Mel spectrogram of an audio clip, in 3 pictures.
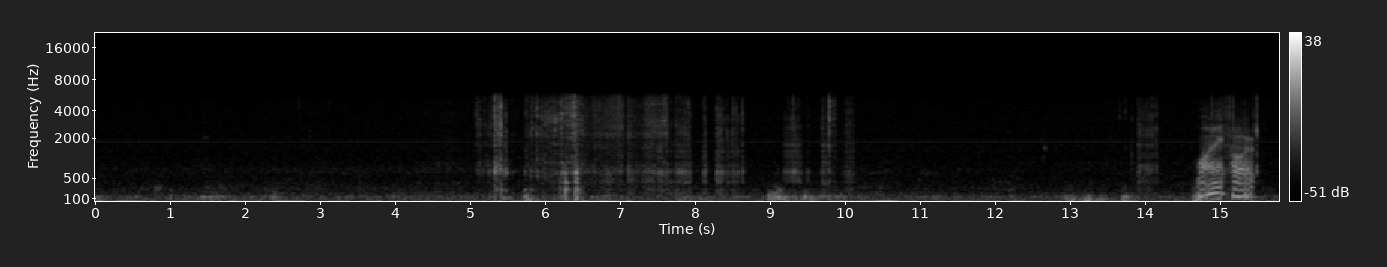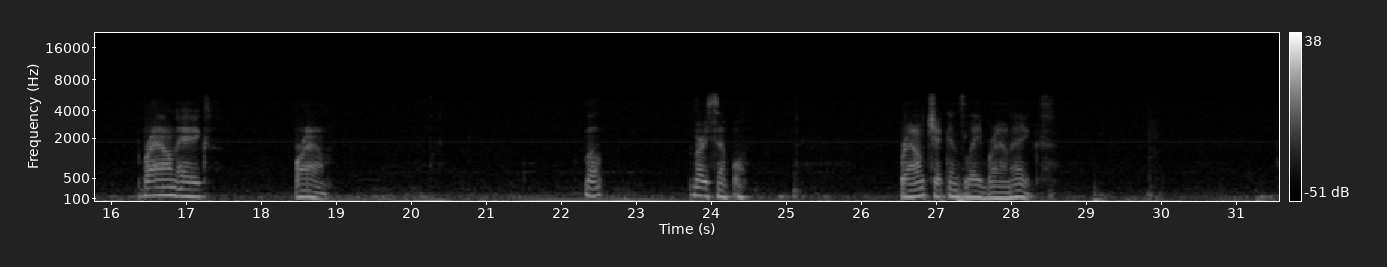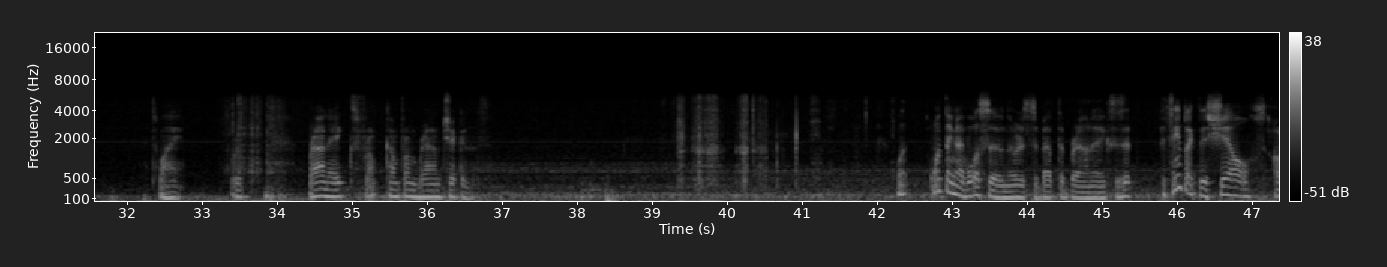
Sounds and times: Speech: 14.6 - 15.6, 16.4 - 17.4, 18.4 - 19.0, 22.3 - 22.6, 23.7 - 24.5, 26.5 - 28.6, 32.3 - 32.8, 33.4 - 33.8, 34.4 - 36.9, 42.2 - 47.3.

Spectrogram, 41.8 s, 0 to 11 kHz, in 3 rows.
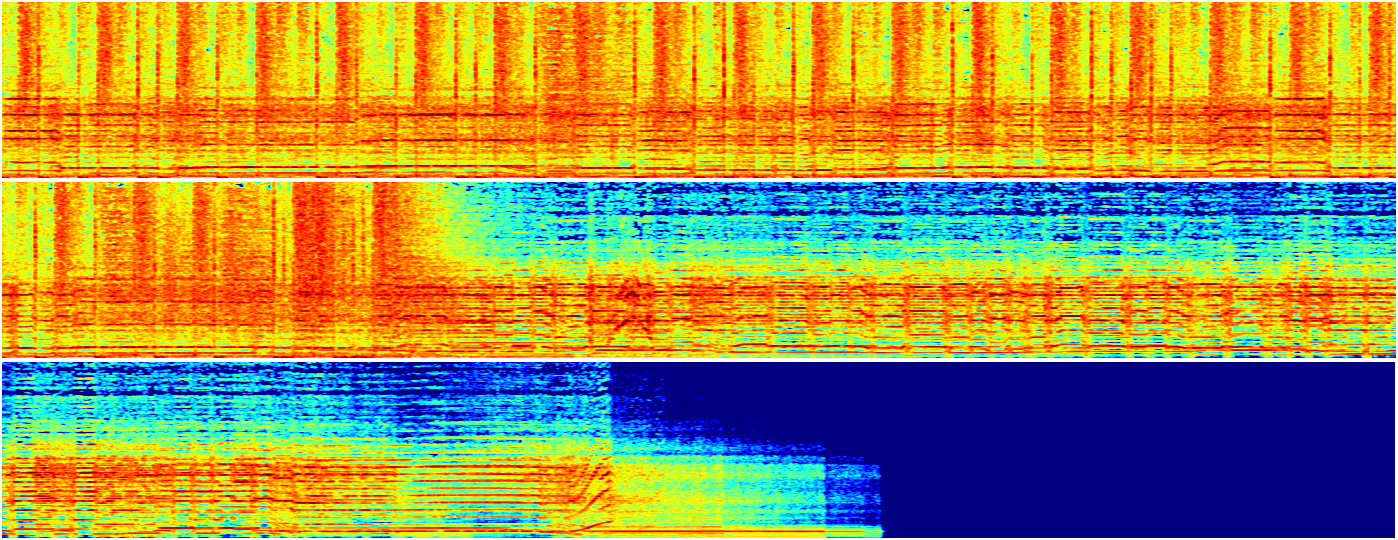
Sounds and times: Effects unit: 0.0 - 36.7
Music: 0.0 - 36.7.

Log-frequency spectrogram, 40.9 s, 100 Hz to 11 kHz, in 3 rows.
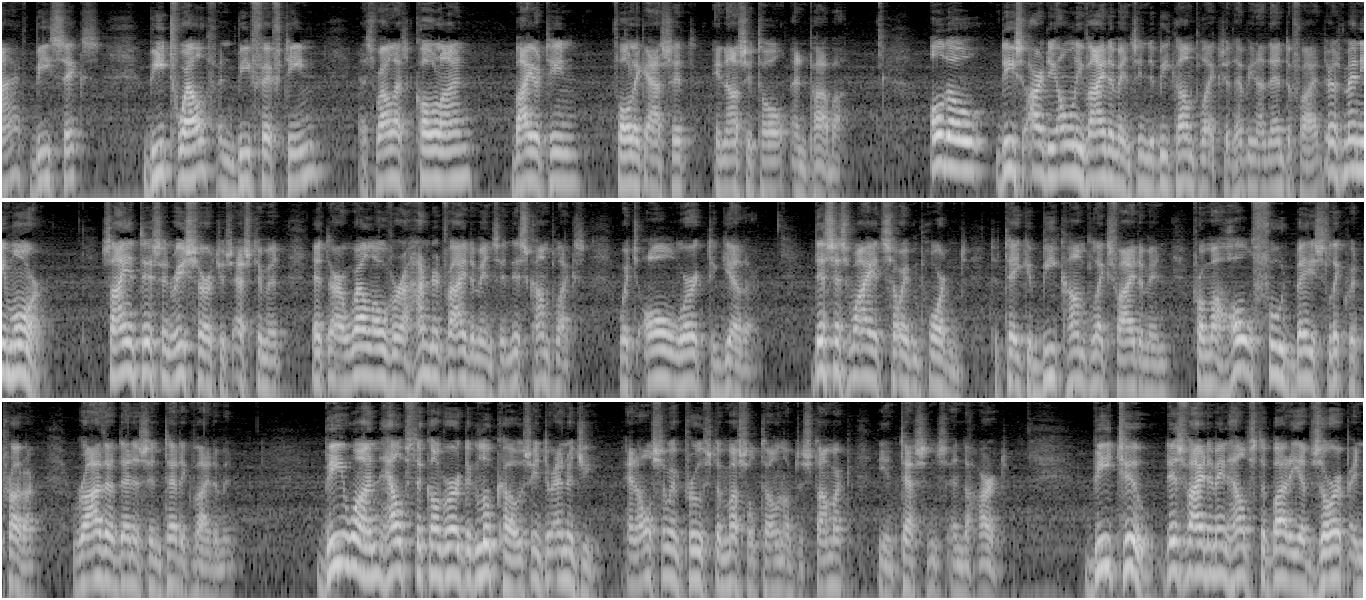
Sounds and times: Speech: 0.0 - 8.5, 9.3 - 29.6, 30.4 - 37.3, 38.1 - 40.8.

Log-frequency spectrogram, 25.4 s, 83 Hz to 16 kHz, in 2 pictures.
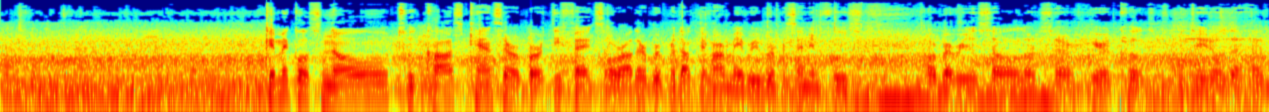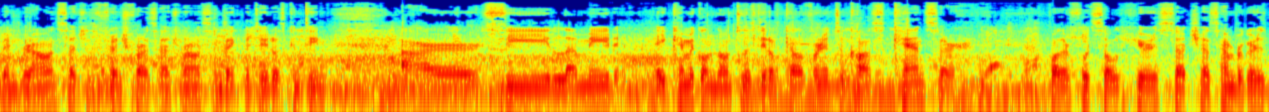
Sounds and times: Speech: 1.4 - 25.3.

